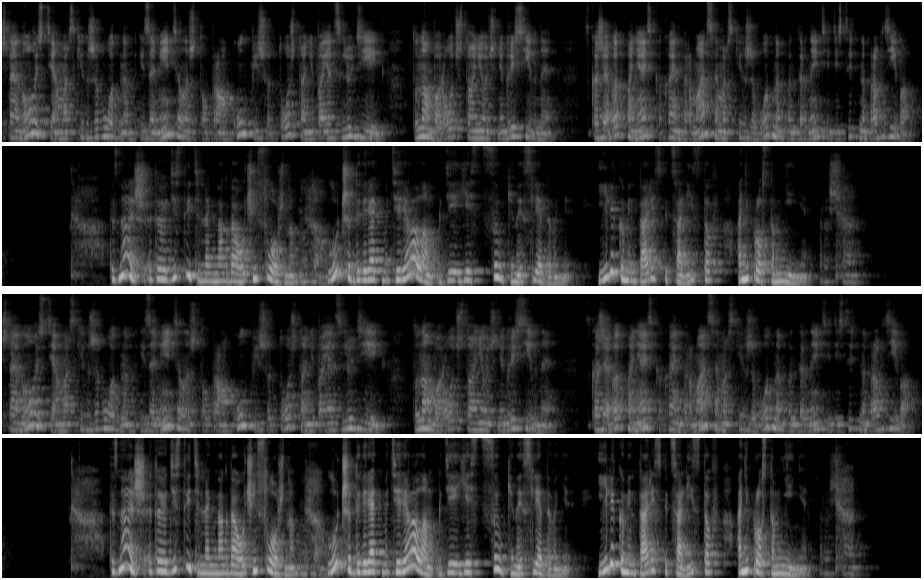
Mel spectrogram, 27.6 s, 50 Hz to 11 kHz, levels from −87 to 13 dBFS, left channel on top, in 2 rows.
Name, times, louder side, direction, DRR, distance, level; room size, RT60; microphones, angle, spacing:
voice 1, 0.0-8.2 8.8-13.6 18.2-18.8 26.1-26.6, left 1 dB, 65° left, 3 dB, 2.3 m, -40 dB
voice 2, 14.8-22.3 22.7-25.9 26.3-26.6, right 2 dB, 40° right, 9 dB, 0.7 m, -28 dB
14.0 x 11.5 x 2.6 m, 0.70 s
head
